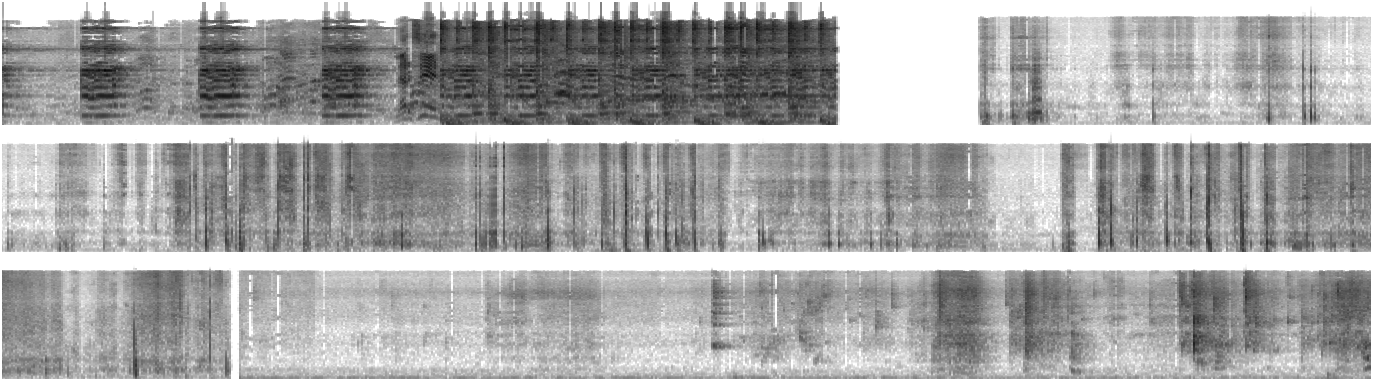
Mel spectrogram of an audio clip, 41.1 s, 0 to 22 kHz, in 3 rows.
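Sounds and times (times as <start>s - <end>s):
scraping and rustling on cardboard: 9.8s - 13.2s, 14.1s - 30.2s.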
